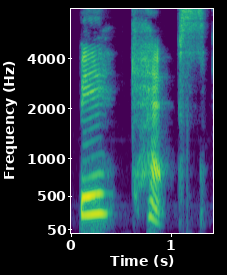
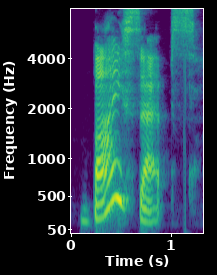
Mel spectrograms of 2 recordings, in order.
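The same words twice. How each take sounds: First: The C is said like a K. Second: The C is said like an S. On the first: This is the Latin way of saying it. The speaker calls it right. "In Latin, this word is actually pronounced biceps" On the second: This is the English way of saying it. The speaker calls it wrong. "we would typically pronounce biceps"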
